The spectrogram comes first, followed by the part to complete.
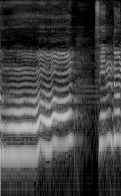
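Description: A singer humming one long held note, unaccompanied. The pitch steps up twice partway through, then the voice fades out shortly before the end.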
